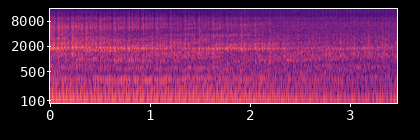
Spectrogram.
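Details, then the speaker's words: 1995 Land Rover Defender 90 300Tdi diesel, Stage 2 turbo tuned to 18 psi boost (about 200 hp), idling unloaded with boost gauge at 0: uneven chop about three and a half pulses a second with slight lope; rough idle, cause unknown. "And you can hear it sitting, chopping a little bit at"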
